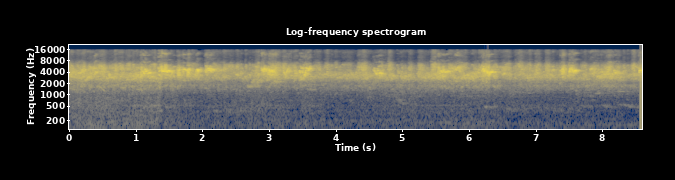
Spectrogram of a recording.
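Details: Lovebirds scuffling with an Indian ringneck, a steady stream of high, rasping chirps and squawks with brief sharper peaks, no pause throughout.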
